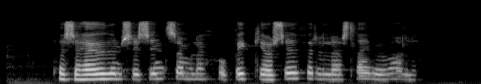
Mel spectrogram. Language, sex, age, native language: Icelandic, female, 30-39, Icelandic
